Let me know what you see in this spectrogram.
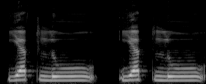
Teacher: ता पर जज्म है या को ता से मिलाकर पढ़ेंगे और कलकला नहीं करेंगे। · लाम पर व मद्दा है। दो हरकात खींच कर पढ़ेंगे। यतलू यतलू स्वाद पर हरकत जल्द पढ़ेंगे। · یا کو تا سے ملا کر پڑھیں گے اور قلقلہ نہیں کریں گے،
